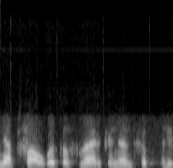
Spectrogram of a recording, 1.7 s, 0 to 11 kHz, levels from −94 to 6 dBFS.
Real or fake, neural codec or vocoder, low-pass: real; none; 9.9 kHz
